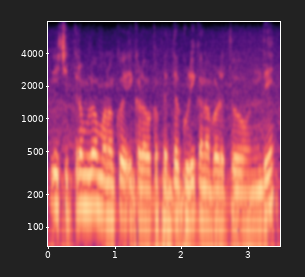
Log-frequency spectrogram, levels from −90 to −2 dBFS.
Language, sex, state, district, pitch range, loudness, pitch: Telugu, male, Telangana, Hyderabad, 115-140 Hz, -14 LUFS, 125 Hz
